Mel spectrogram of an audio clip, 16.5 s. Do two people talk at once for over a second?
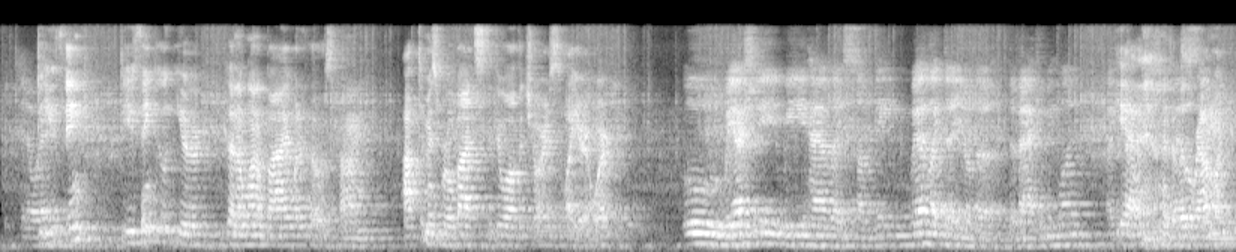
Yes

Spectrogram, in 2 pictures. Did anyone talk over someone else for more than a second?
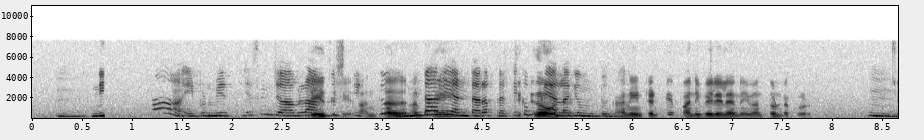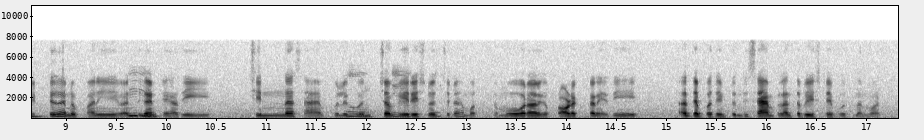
Yes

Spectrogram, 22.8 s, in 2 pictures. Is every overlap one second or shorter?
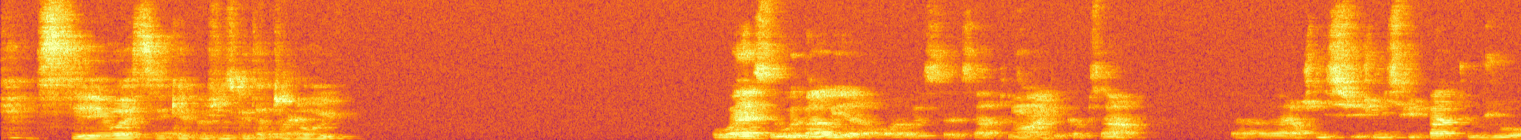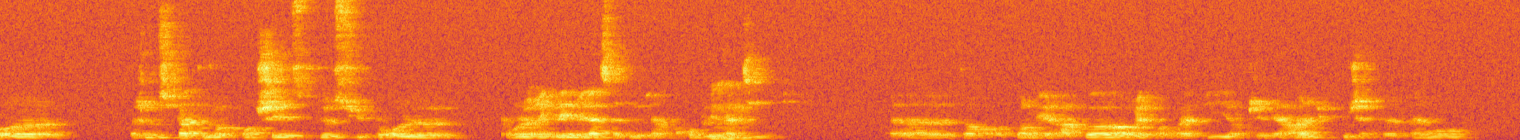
Yes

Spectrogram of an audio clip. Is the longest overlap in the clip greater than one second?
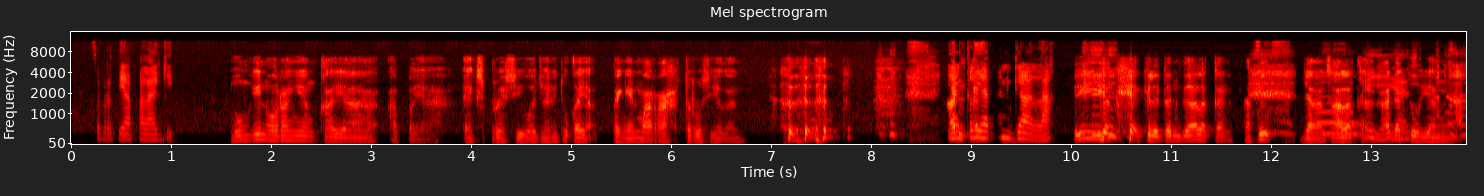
Yes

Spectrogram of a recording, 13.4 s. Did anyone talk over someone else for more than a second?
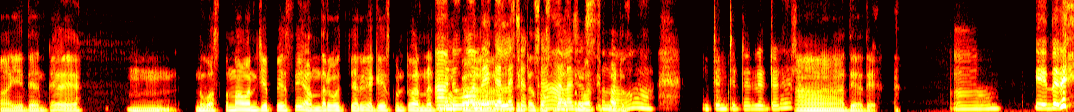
Yes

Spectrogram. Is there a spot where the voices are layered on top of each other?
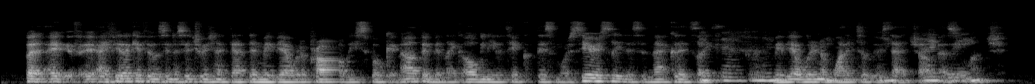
Yes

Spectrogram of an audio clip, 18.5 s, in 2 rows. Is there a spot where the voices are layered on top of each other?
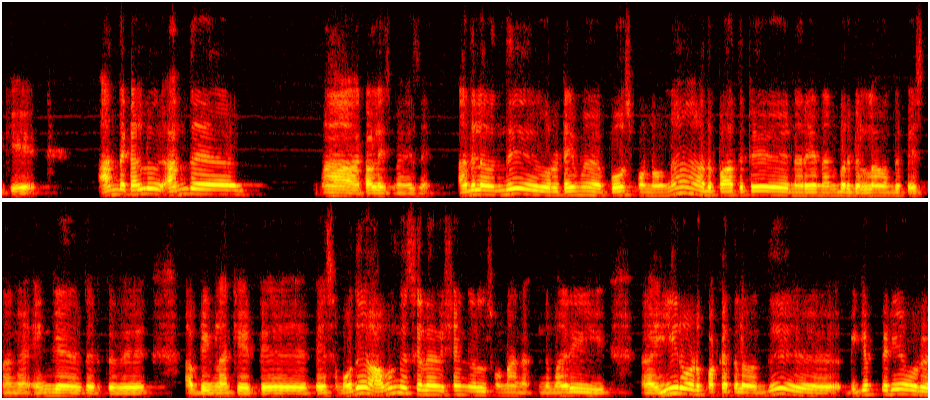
No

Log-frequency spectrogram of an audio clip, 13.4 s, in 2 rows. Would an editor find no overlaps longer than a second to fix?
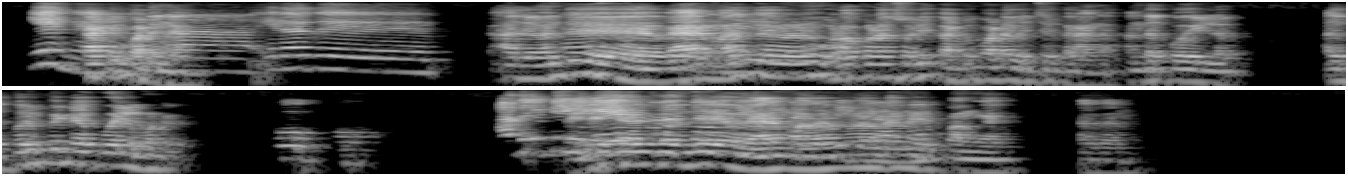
No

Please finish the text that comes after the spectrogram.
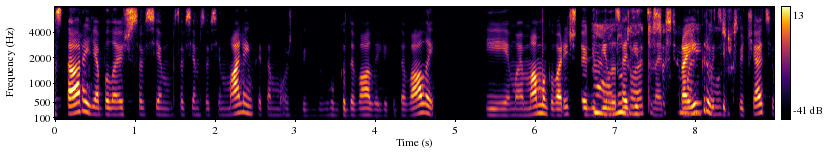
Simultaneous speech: Yes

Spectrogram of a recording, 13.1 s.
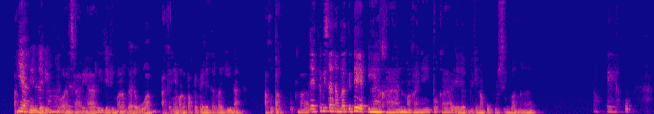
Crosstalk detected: Yes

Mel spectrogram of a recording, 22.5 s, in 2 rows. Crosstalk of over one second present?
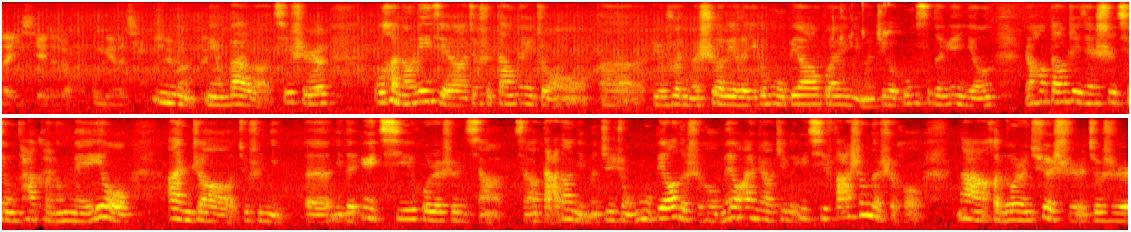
No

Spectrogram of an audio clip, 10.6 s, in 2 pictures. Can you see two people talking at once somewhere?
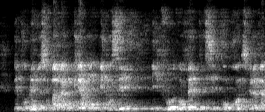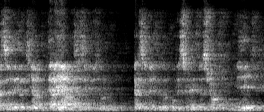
No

